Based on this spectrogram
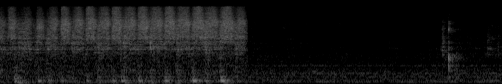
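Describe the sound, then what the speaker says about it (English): A table base coated in polycrylic finish is sanded by hand in quick, even back-and-forth rasping strokes, close and steady, which stop midway and leave quiet room tone with a single soft knock. "I'm just sanding it and prepping it for the second coat"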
